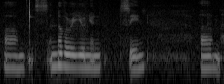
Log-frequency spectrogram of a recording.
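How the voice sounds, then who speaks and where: Woman giving a sketchbook tour at home, lowish creaky voice, lots of ums, slips into near whispers, hiss underneath. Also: poor audio. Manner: rambling, many ums and restarts; often drops to a half-whisper. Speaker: art vlogger. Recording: steady background noise.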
